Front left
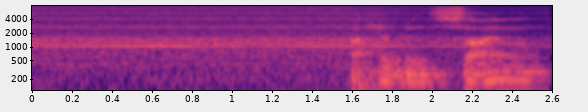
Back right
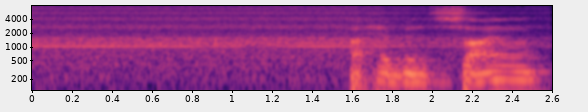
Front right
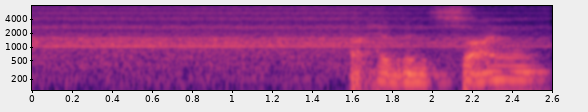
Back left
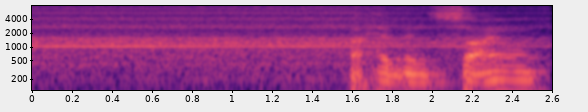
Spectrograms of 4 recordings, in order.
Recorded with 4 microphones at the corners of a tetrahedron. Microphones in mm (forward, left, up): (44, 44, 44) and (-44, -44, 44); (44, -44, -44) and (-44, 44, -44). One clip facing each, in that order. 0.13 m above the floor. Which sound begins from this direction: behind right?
A man speaking, at 1.6 s.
